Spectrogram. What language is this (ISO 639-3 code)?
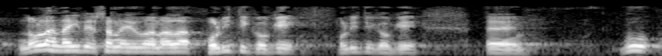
eus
